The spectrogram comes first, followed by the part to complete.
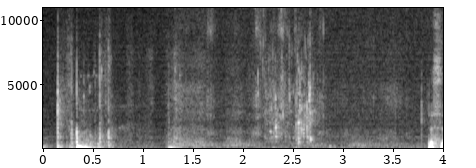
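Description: Faint handling of a plastic drinking bottle as its cap is worked: a few light clicks and rustles.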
